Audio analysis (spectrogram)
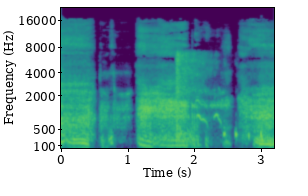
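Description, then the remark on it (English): A voice imitating heavy, raspy breathing heard from a wardrobe in a movie: several loud rasping inhales and exhales in a steady rhythm, with groaning, wheezy tones and brief pauses between breaths. “as Carolyn is getting close to the wardrobe, she hears breathing and she's like, I can hear you breathing”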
